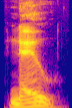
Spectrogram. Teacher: Fronted mid-open first element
